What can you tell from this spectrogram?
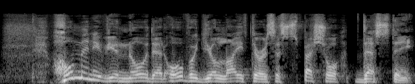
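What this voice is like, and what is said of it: Norwegian-accented English. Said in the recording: “I have an accent, I am not from Alabama ... I am from the southwest coast of Norway.”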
